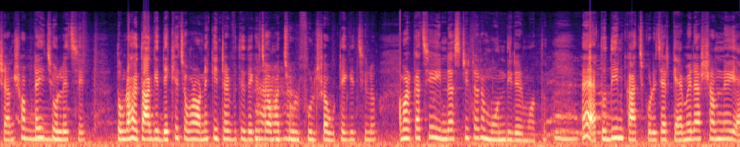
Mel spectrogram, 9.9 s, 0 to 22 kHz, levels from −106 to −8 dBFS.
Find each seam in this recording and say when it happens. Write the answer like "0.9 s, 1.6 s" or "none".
5.2 s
